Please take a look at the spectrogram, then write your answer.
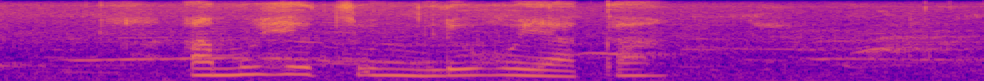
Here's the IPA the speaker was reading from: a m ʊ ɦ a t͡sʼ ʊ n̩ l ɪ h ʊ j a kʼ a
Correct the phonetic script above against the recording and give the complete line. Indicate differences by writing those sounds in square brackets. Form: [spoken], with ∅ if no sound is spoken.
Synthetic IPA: a m ʊ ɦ [e] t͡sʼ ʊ [ŋ̩] l ɪ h ʊ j a kʼ a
